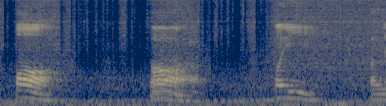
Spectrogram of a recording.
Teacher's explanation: jadi ketika kasrah dia tetap tebal lidah belakang tetap naik ke arah ti gitu ya.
